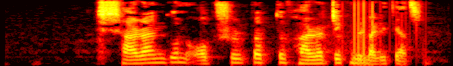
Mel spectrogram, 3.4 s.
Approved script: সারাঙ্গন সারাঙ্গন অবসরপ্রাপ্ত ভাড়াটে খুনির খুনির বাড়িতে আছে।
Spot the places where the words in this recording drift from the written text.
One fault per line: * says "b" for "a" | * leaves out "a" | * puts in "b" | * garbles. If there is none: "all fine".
* leaves out "সারাঙ্গন"
* leaves out "খুনির"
